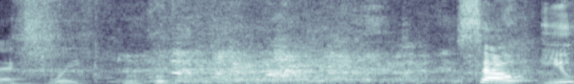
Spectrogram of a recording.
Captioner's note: laughter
